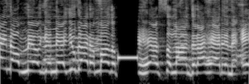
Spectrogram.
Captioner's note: beep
